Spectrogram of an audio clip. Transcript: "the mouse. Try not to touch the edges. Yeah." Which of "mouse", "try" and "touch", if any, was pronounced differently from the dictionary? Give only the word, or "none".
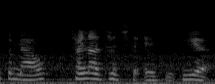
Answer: mouse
